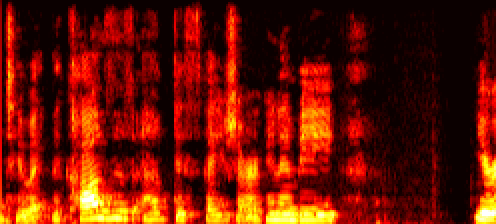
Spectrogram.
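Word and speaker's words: dysphagia: and it seems like the majority say dysphasia as in like Asia as a country some folks will say despacio sounds fancier but for the most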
